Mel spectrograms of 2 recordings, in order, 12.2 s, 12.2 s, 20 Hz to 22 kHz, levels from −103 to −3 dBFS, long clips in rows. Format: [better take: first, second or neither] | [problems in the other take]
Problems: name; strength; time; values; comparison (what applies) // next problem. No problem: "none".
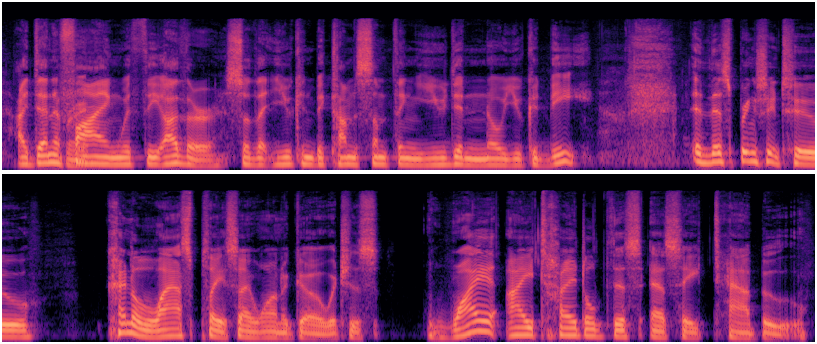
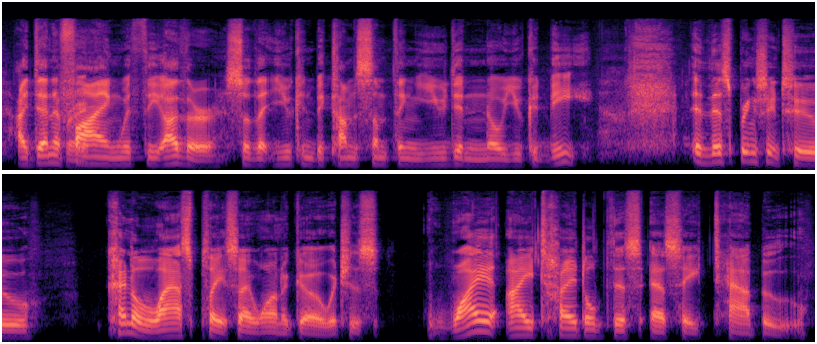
first | thin; very; fading below 500 Hz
